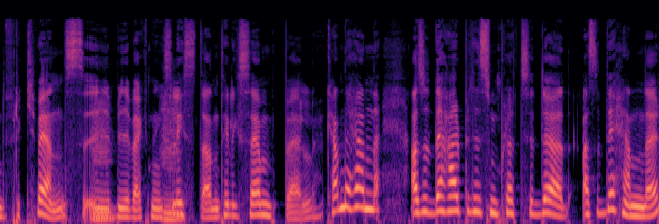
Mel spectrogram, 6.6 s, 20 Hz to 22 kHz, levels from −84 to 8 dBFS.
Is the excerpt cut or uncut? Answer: cut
